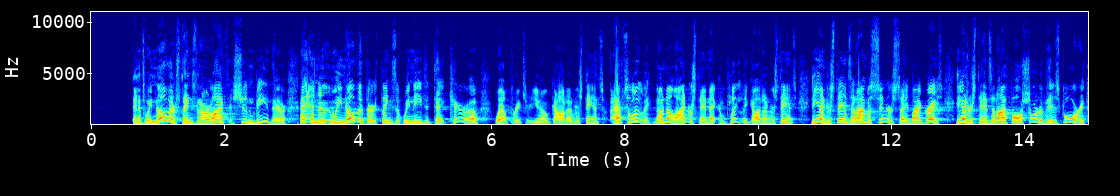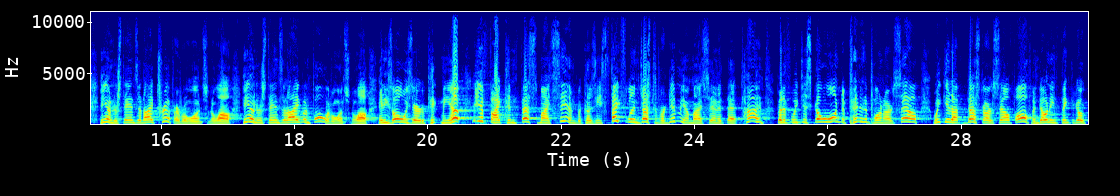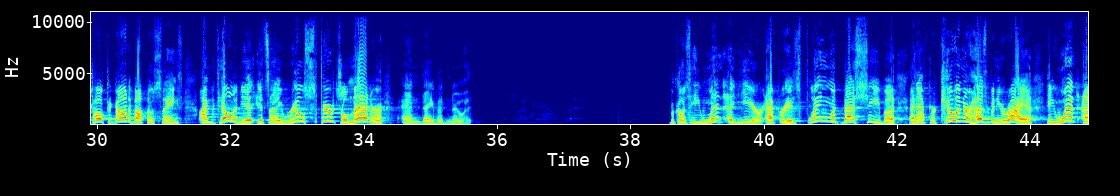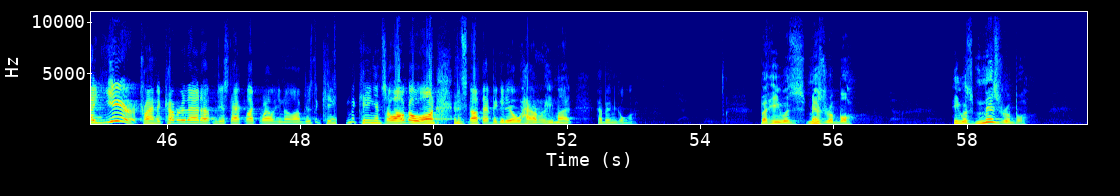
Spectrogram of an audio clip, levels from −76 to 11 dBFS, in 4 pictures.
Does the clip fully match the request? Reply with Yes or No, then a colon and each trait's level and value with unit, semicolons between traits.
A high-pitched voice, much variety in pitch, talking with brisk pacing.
Yes: high, 230 Hz; wide, 6.5 semitones; fast, 210 wpm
